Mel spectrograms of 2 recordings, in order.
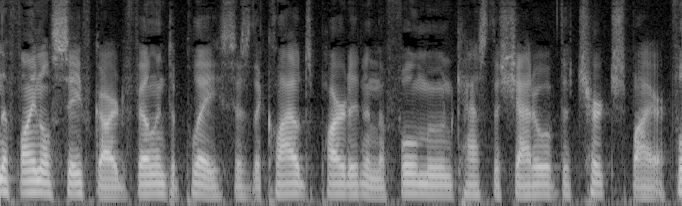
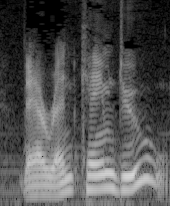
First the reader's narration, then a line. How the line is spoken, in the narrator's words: the apparition croaked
